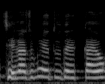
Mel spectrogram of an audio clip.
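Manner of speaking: ordinary delivery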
